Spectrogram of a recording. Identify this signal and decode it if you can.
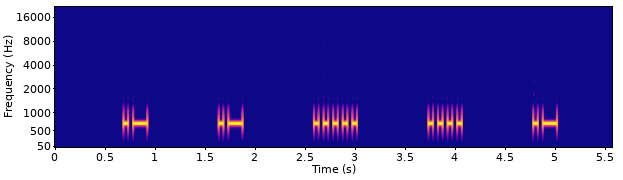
Morse code, heard as a keyed tone, about 25 wpm, spaced as for 10 wpm, 700 Hz. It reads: AA5HA
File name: Lesson 16g - Letter c - Call Signs 25wpm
